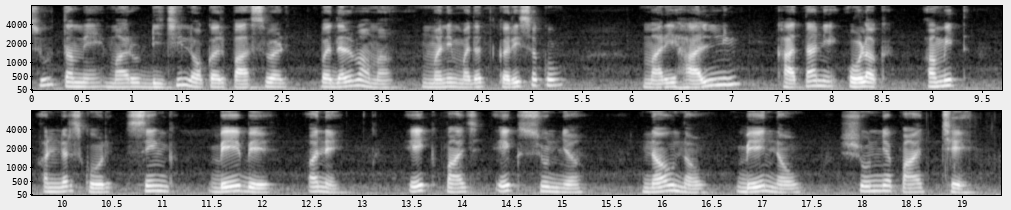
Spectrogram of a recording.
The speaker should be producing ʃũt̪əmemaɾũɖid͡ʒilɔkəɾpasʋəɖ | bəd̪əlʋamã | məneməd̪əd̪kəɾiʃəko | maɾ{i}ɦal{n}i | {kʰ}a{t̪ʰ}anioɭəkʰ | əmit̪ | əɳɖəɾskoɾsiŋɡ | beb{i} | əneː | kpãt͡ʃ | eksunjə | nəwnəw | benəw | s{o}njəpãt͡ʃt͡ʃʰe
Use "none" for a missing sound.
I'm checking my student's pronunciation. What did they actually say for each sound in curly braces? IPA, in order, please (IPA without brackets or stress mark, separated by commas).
i, n, kʰ, t̪, e, u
